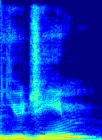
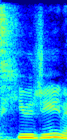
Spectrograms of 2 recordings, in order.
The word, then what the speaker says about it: Hugh-Gene: people are just like, are they mispronouncing Eugene? Yeah, I know. I was like, oh, but his name's not really Eugene. It's fucking But Eugene. no, his name is Hugh-Gene, everyone, with an H.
